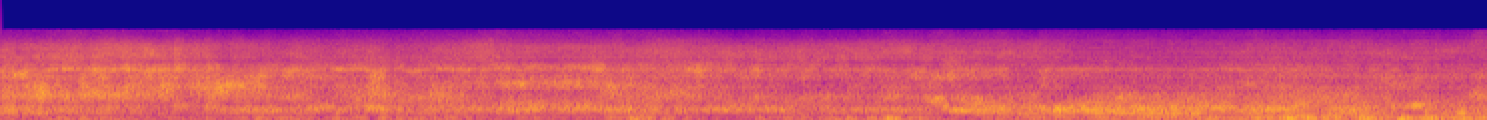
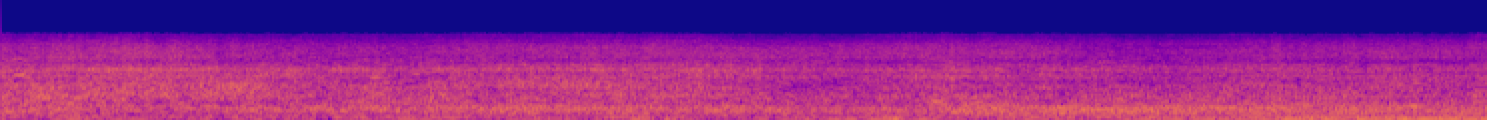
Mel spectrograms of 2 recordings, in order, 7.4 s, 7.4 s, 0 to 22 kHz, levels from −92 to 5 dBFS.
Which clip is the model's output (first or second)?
first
